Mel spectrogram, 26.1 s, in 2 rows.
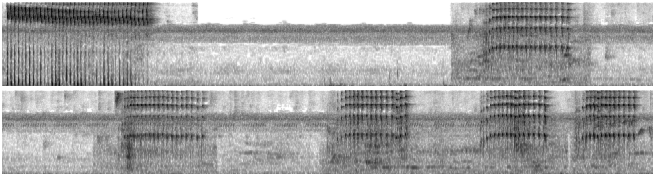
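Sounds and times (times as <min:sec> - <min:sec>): bird chattering calls: 0:00.0 - 0:03.2, 0:09.3 - 0:11.6, 0:14.9 - 0:17.3, 0:19.6 - 0:21.4, 0:22.5 - 0:26.0.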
